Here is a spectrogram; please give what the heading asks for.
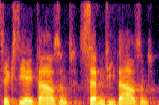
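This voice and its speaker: A man's voice: a little high, little pitch movement, normal speed. A man working as an auctioneer, formally and courteously announcing lots and calling out bids at a live sale.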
